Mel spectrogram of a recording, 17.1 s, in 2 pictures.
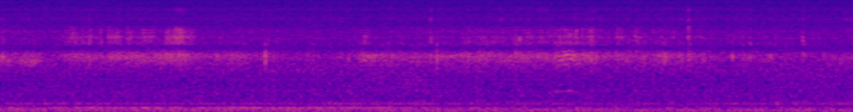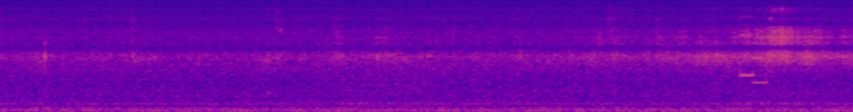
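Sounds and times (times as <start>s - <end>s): low hum: 0.0s - 17.0s
faint clicks: 0.7s - 10.1s.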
